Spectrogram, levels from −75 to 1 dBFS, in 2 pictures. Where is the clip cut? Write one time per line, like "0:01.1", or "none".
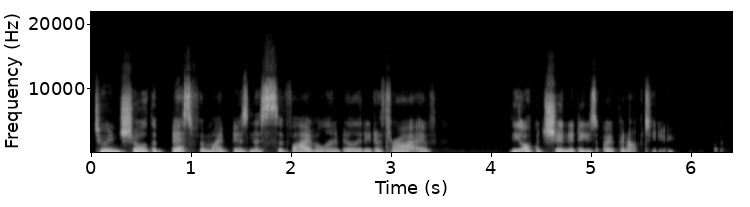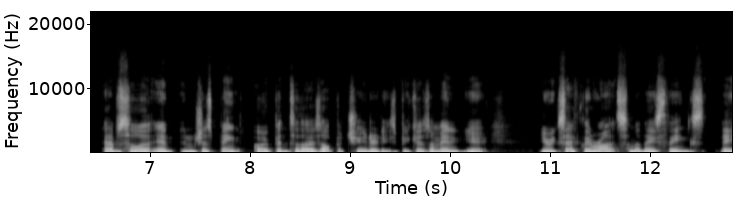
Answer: none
